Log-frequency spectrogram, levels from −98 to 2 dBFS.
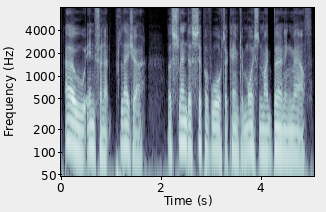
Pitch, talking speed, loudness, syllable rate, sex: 100 Hz, 165 wpm, -16 LUFS, 5.2 syllables/s, male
